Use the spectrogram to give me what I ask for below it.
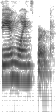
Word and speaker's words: Vanwynsberghe: Winsberger or Weinsberger? Winsberger? It's Vanwynsberghe. Oh, shoot. I was right. 3 syllables.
